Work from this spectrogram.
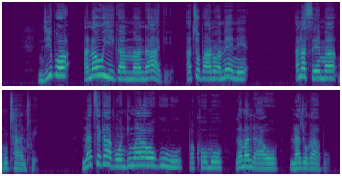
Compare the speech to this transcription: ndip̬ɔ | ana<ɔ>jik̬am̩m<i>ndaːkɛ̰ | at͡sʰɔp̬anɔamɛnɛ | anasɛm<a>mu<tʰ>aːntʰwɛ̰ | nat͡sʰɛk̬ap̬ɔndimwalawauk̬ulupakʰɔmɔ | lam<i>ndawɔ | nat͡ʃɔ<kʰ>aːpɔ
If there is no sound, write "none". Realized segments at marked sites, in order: u, a, a, tʰ, a, k

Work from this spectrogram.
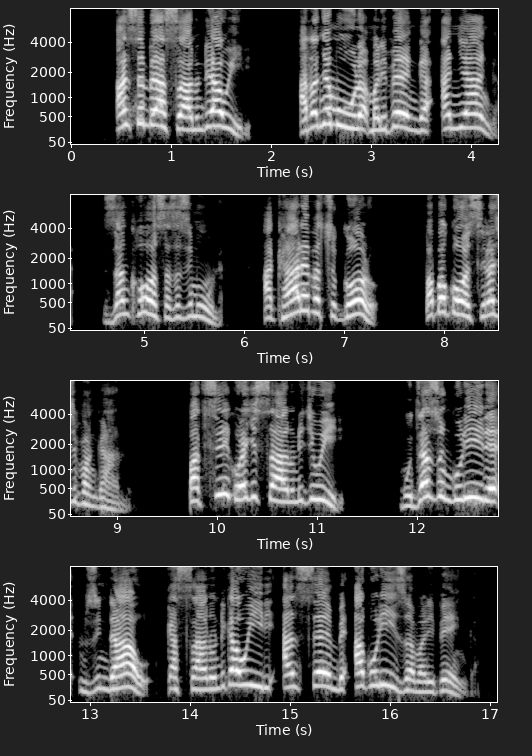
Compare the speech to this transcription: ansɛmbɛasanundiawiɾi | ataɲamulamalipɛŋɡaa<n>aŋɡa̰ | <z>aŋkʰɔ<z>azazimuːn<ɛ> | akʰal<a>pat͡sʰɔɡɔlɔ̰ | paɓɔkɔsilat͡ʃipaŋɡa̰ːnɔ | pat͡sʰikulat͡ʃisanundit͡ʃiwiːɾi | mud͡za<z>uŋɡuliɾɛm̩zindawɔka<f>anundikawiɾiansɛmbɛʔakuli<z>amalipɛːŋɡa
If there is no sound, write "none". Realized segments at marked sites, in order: ɲ, z, s, a, ɛ, z, s, z

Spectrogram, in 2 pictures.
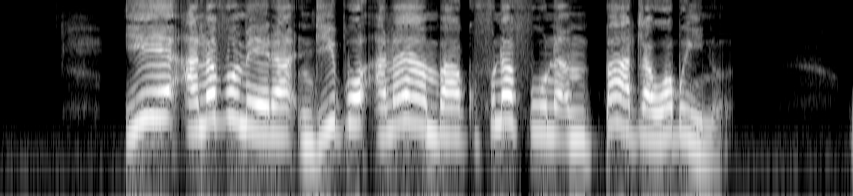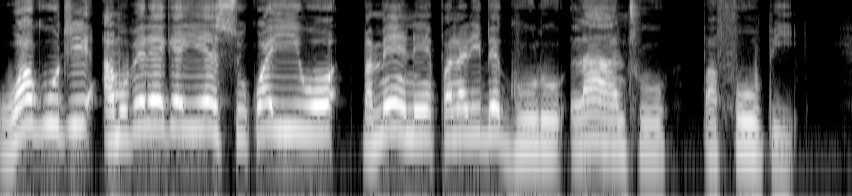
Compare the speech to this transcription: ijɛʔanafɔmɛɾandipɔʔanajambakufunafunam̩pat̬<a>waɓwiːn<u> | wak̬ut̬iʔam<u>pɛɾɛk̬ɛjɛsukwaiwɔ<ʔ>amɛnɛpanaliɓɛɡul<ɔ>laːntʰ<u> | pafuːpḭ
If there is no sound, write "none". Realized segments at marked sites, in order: a, ɔ, u, p, u, u

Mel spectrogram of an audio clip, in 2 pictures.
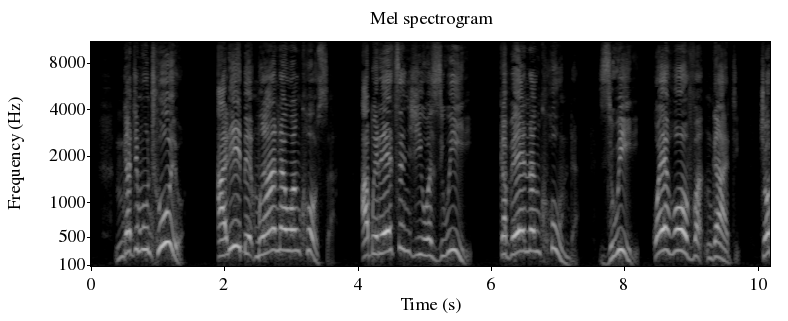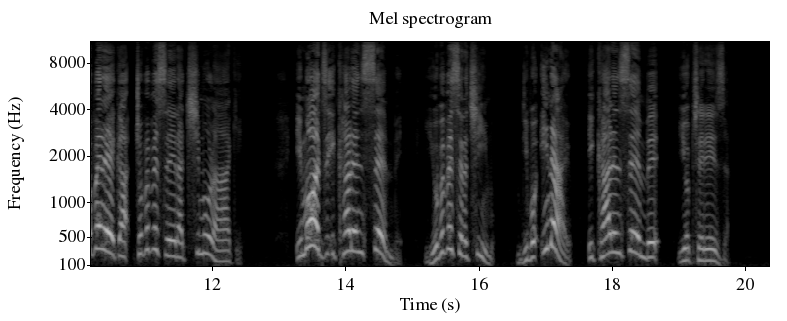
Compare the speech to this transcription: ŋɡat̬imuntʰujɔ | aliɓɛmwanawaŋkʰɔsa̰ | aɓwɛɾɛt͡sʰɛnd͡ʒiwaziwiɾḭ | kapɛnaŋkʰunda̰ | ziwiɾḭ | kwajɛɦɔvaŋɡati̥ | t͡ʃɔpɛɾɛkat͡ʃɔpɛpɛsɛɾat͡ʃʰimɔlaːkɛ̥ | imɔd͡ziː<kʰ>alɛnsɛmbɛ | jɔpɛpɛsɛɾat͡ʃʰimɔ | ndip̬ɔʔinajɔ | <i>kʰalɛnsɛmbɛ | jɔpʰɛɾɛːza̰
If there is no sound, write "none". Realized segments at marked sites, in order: kʰ, i

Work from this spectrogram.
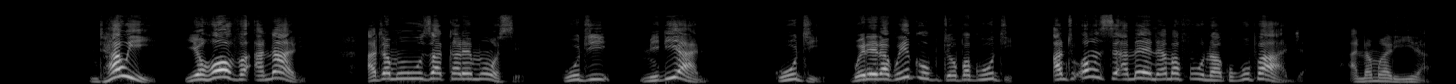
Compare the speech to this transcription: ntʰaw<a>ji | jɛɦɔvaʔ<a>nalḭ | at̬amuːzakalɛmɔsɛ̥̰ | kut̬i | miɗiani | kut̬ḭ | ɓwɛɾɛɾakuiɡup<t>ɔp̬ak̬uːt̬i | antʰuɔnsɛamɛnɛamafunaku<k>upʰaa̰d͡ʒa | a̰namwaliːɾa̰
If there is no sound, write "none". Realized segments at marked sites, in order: i, a, t, k

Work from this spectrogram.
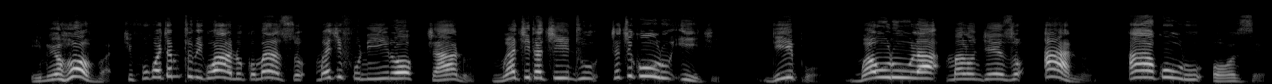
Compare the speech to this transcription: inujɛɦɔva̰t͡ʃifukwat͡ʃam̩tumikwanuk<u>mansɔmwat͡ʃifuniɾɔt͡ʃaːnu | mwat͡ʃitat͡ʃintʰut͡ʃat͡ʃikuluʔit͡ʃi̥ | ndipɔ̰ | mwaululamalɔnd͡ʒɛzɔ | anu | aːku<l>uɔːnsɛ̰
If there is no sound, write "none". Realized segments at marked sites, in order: ɔ, l

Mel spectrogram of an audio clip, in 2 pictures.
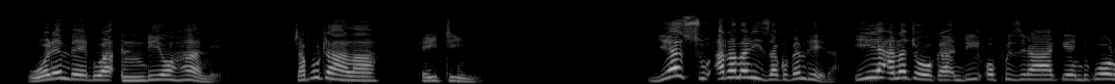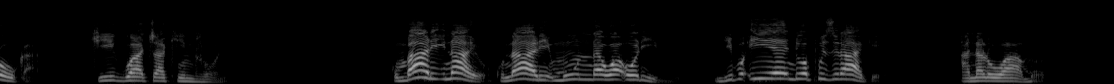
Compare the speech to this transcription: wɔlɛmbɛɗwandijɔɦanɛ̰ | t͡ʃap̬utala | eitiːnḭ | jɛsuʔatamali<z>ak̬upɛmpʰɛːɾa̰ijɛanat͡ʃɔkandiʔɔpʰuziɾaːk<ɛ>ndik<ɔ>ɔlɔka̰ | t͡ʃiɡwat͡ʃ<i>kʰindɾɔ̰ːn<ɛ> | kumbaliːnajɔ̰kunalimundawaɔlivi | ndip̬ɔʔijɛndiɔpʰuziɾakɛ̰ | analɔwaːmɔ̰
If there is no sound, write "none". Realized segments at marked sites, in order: z, ɛ, u, a, i

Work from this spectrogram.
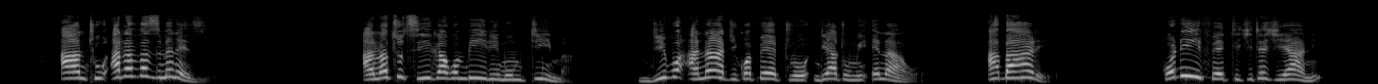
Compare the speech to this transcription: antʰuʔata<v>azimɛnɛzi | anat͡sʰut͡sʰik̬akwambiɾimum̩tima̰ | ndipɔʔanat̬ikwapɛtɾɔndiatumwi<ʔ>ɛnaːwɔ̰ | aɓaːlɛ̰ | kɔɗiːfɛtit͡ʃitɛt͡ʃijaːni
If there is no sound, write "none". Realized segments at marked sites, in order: v, ʔ

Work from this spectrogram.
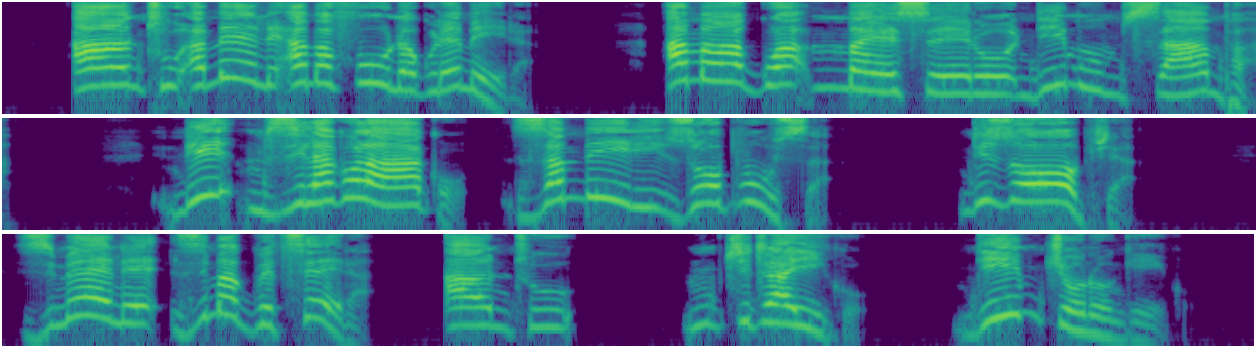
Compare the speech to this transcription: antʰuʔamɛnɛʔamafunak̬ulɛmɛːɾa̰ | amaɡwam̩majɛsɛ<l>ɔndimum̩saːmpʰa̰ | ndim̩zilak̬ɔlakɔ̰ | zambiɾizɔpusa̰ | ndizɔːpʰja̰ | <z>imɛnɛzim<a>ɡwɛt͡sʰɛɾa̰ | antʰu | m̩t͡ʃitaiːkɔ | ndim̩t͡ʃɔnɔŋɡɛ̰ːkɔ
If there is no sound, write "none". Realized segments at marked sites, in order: ɾ, z, a

